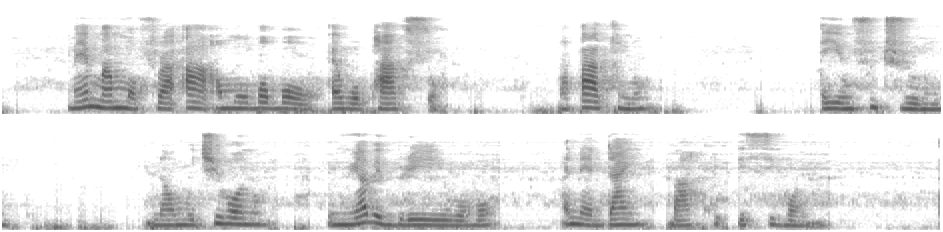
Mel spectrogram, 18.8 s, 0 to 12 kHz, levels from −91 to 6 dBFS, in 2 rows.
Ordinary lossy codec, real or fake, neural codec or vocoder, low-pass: MP3, 48 kbps; real; none; 7.2 kHz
